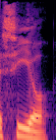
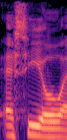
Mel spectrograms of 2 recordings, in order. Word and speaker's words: SEO: E quindi quando stiamo parlando di esperti SEO o professionisti SEO, in inglese non si dice CEO, perché CEO è quell'altra cosa, ma si dice SEO expert.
